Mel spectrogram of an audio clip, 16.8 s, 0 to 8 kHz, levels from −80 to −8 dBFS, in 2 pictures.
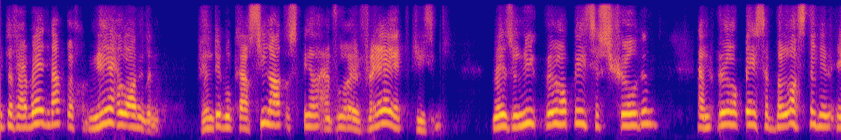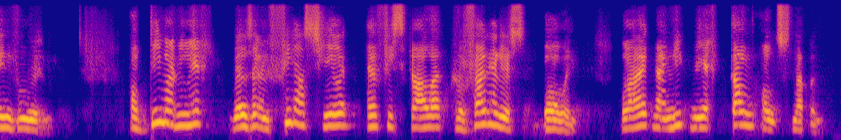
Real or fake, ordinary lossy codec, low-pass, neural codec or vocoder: fake; none; 7.2 kHz; codec, 16 kHz, 1 kbps, FreqCodec, smaller model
